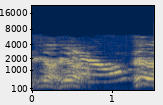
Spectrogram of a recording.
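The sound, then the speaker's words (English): A cat meows loudly in a hotel kitchen in a drawn-out, wavering cry, then starts a second meow after a brief pause. “Oh, you want to play with my cat?”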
